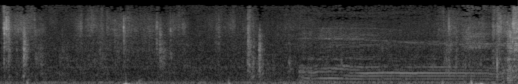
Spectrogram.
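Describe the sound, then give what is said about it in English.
A person imitates an upset cat: a strained, wavering yowl with a harmonic, slightly wobbling pitch lasting about two seconds, preceded by a low steady hum and a few faint clicks. “I make an upset cat noise.”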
